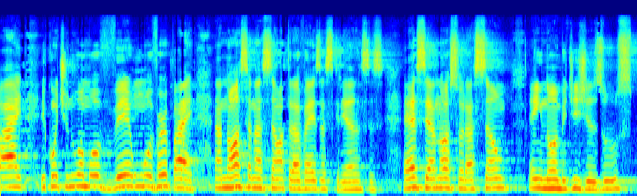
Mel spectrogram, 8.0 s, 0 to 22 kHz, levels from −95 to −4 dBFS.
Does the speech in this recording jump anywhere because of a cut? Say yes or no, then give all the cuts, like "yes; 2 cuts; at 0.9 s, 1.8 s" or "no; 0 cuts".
yes; 1 cut; at 2.1 s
